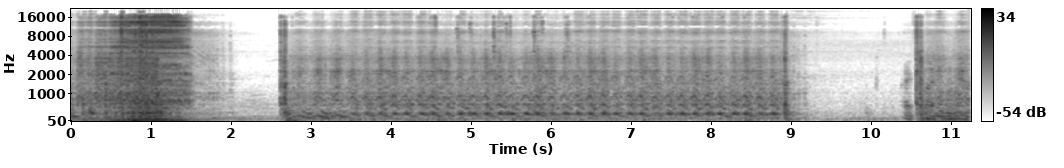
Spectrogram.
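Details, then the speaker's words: 1954 Cadillac, sat about three years, gas poured in, 12 V battery: starter churns steadily about six seconds with no catch; owner suspects flooding or no spark from shot plug wires. Cranks but will not start. "But at least we know she turns over and wants to fire up."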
